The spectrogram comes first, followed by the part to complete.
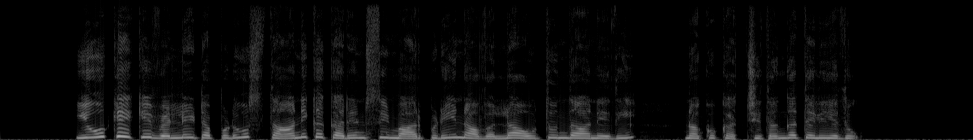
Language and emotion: Telugu, fearful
